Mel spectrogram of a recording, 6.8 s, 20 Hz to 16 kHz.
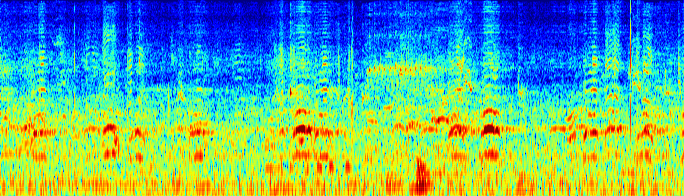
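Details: Huge flocks of snow geese flying and swirling down at George C. Reifel Migratory Bird Sanctuary, Alaksen National Wildlife Area, Fraser River estuary, Delta, BC, Canada, on 24 March 2011; a dense chorus of overlapping nasal honks, with clearer single honks about every two seconds.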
